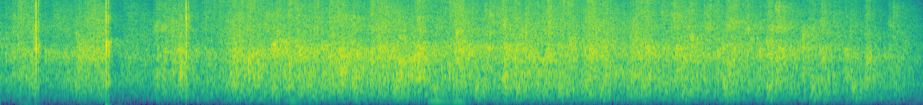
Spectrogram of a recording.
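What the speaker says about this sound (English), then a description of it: "I think they need another round of applause maybe" A room full of people breaks into a full round of applause for the speakers at a rural business network event, steady dense clapping sustained throughout with a few sharper individual claps near the start.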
